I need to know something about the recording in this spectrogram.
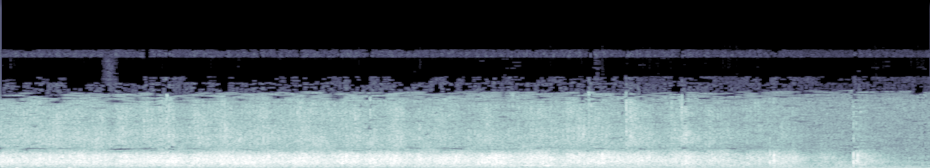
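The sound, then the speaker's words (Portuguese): A large crowd claps steadily and densely, a sustained wash of applause lasting several seconds before tapering off slightly near the end, applauding Jesus during a sermon preached in English and Portuguese. “Give Jesus a praise. Aplauda o Senhor Jesus.”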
